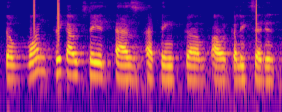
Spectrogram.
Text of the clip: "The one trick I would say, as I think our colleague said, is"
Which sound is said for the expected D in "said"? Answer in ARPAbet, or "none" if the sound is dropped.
D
